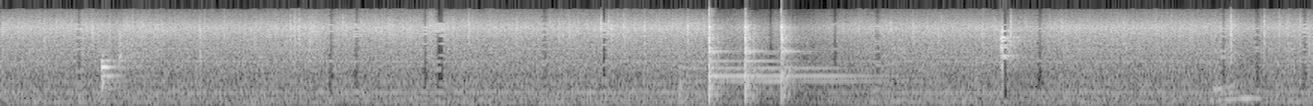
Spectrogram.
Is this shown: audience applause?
no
